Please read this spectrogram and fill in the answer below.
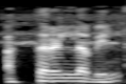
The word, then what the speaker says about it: আক্তারাল্লা বিল: শুনুন একটা কথা, এটা কি আসলে কি আক্তারাল্লা উচ্চারণ হবে নাকি আক্তার উল্লাহ হবে? এটা কি লোকাল? – আসলে নামটা নিয়ে একটু কনফিউশন আছে অনেকেরই। আমরা যাদের সাথে কথা বলেছি, গ্রামের যারা আছে অনেকেই বলেছে আক্তারাল্লা বিল, আক্তারাল্লা বিল।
